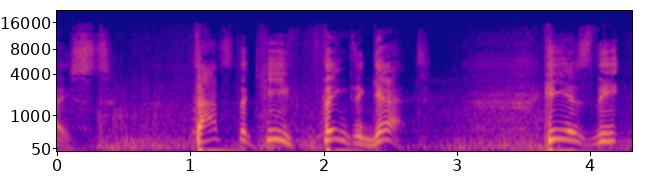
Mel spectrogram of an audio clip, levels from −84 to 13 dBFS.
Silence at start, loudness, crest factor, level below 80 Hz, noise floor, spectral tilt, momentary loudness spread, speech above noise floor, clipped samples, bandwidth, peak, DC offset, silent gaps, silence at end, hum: 0 s; -20 LUFS; 20 dB; -42 dBFS; -40 dBFS; -4.5 dB/octave; 21 LU; 20 dB; under 0.1%; 16 kHz; -2 dBFS; under 0.1%; none; 0.1 s; none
